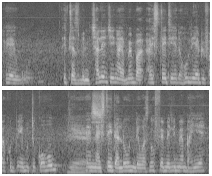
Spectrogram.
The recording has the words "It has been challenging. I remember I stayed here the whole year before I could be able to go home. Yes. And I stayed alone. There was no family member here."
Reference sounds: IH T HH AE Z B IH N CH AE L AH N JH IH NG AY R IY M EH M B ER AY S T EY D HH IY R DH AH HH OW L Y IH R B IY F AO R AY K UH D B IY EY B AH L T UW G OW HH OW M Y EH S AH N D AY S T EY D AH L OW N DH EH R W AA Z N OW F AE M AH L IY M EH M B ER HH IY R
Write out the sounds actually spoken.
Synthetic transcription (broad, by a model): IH T HH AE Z B IH N CH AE L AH N JH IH NG AY R IY M EH M B ER AY S T EY D HH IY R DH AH HH OW L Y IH B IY F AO AY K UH D B IY EY B AH L T UW G OW HH OW M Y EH AH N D AY S T EY D AH L OW N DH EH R W AA Z N OW F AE M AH L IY M EH M B ER HH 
